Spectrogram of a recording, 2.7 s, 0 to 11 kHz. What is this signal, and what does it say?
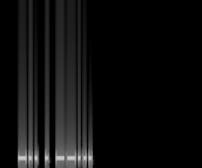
Morse code, heard as a keyed tone, about 31 wpm, 700 Hz. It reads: DE7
